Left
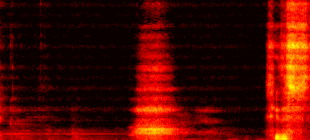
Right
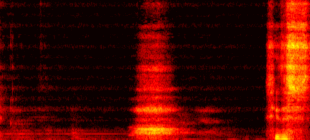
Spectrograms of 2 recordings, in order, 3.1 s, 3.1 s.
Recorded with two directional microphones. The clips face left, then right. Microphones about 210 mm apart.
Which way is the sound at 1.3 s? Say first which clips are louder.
Even; centre (ahead or behind).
